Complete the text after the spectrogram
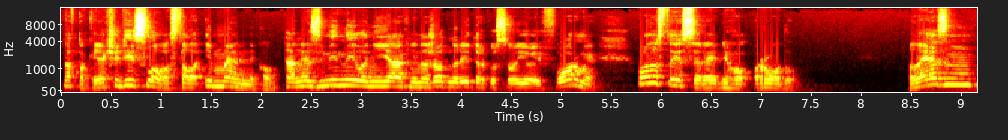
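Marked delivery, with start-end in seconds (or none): none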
